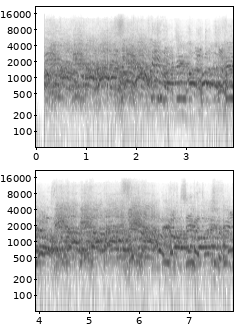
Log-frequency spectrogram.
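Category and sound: crowd, protest crowd chanting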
